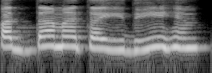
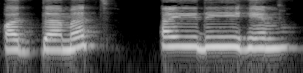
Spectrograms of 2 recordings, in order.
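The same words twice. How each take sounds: First: The glottal stop is dropped, words run together. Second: A brief pause comes before the glottal stop. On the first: "पहली नकल" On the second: "सकता"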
